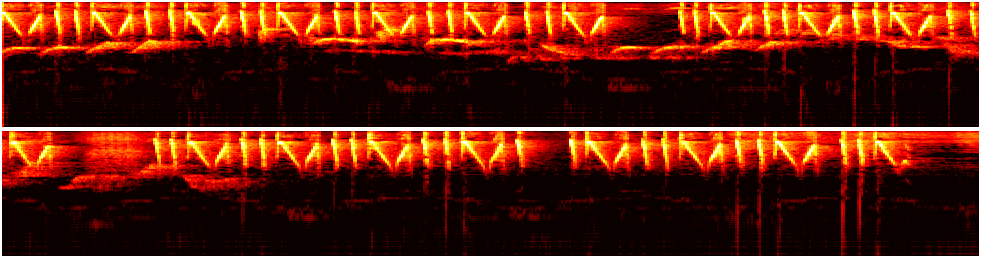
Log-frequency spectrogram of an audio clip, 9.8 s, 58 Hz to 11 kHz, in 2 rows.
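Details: Continuous 'ngedur' song of an excited bar-winged prinia, 26 February 2023: long bursts of rapid high V-shaped chirps, broken by brief pauses, with lower warbled notes mixed in early on.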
